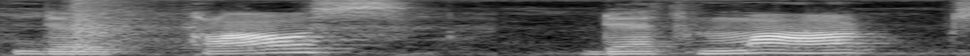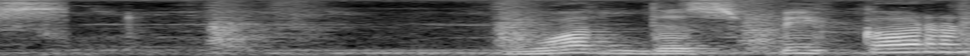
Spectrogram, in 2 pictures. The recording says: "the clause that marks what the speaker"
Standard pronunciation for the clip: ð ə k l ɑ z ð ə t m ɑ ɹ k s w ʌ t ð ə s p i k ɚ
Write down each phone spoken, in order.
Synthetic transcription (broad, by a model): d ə k l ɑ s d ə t m ɑ ɹ k s w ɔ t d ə s p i k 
